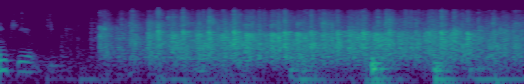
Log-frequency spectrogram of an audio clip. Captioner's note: audience applause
